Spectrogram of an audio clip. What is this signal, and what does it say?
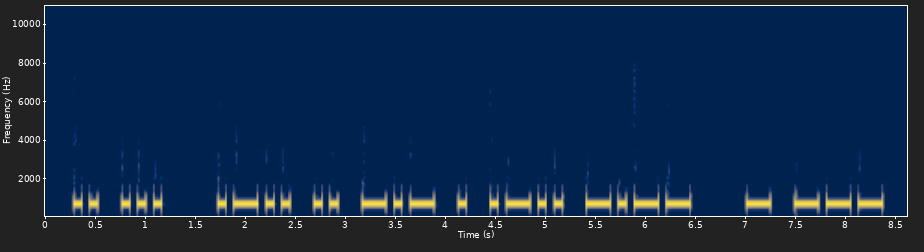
Morse code, heard as a keyed tone, about 15 wpm, 700 Hz. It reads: IS LIKELY TO
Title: Sentences from Top 1000 Words - Review Part 4 - 15wpm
